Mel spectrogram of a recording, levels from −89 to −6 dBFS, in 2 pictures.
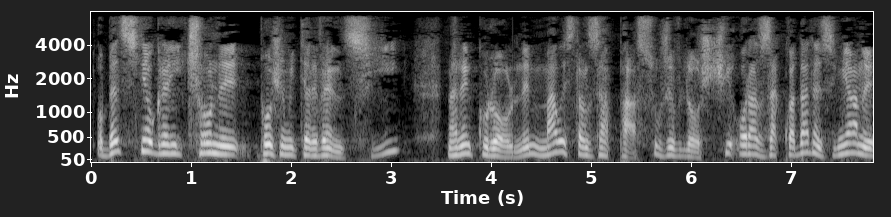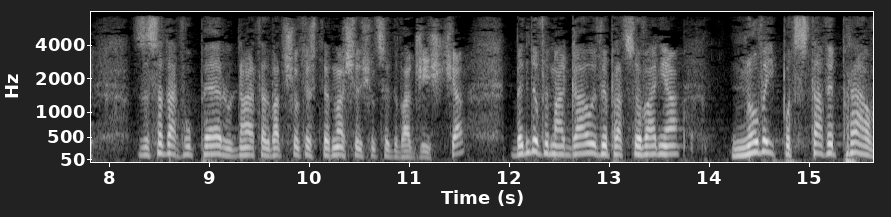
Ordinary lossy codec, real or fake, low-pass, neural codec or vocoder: MP3, 48 kbps; real; 7.2 kHz; none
